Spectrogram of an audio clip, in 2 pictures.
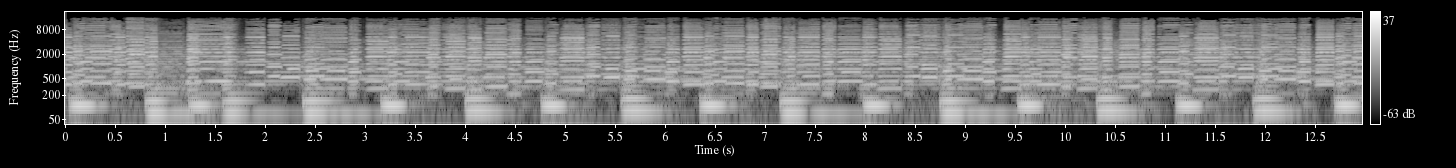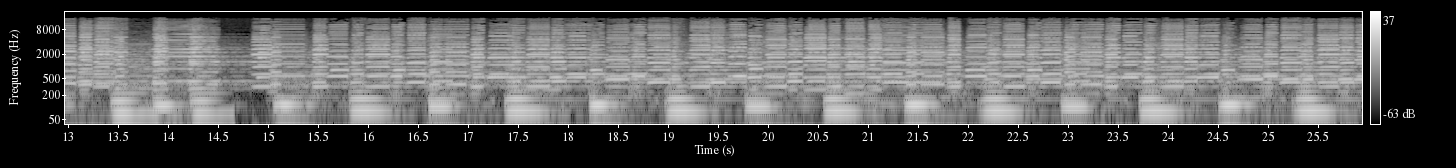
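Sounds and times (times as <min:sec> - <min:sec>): accordion folk tune: 0:00.0 - 0:25.9.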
